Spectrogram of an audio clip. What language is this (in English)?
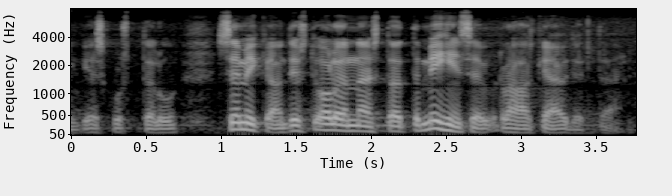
Finnish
